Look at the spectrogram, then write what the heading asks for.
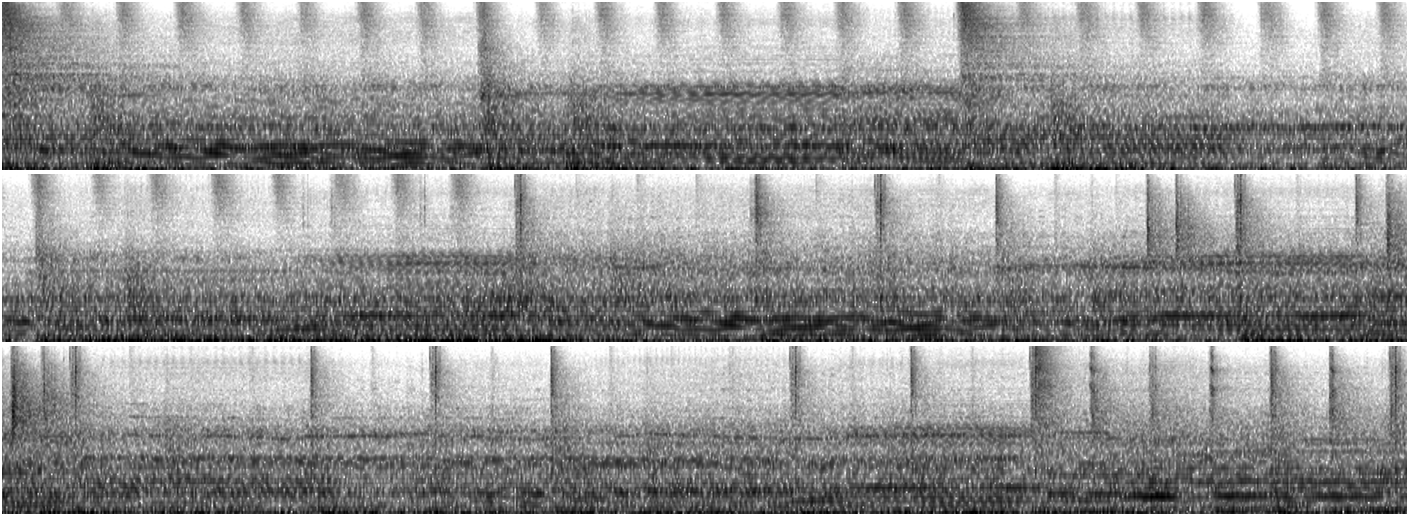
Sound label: Nature Loop; Jotun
